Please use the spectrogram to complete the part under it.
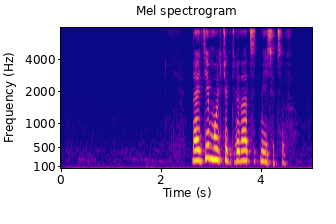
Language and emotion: Russian, neutral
